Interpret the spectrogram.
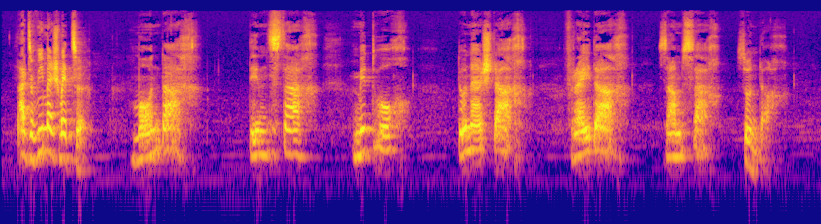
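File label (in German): wochentage, O-Ton Hunsrück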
